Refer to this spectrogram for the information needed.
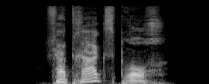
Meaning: breach of contract
- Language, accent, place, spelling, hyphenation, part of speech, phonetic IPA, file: German, Germany, Berlin, Vertragsbruch, Ver‧trags‧bruch, noun, [fɛɐ̯ˈtʁaːksˌbʁʊx], De-Vertragsbruch.ogg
